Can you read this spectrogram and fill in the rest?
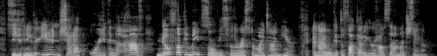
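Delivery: loud, heated retold tirade; worked-up and insistent, re-enacting a row; angry ultimatum. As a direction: lay down terms in a loud rant. Retells her angry ultimatum to dad.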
